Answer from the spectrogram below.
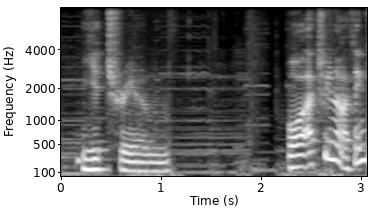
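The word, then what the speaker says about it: yttrium: No, it's it's English pronunciation. So, it's yrium. Yrium. Okay. Because the Y is at the start and so it functions as a consonant.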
